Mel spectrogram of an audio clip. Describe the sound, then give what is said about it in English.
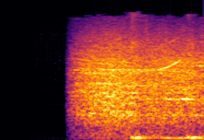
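After a moment of silence, a steady roar of crowd noise, real audio from a game, kicks in and holds, with a couple of dull low thumps underneath near the end. “No, because we mostly just hear a crowd.”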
